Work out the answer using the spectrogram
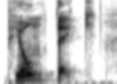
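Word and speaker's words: Piątek: Alltså att polackerna uttalar just det här, eh, när det stavas så, sån här då, Svia, tek, uh -huh. som ON. För eh, fotbollsspelaren Krzysztof Piontek ja.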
